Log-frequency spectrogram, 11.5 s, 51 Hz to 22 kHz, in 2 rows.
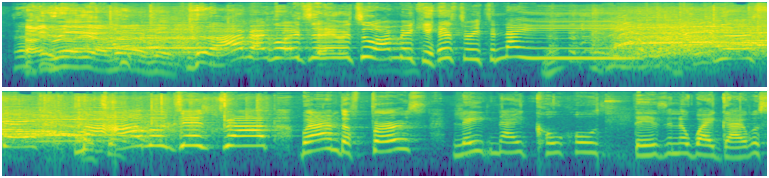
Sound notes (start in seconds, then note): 0.4 cheers and applause; 4.3 cheers and applause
